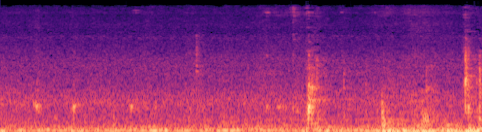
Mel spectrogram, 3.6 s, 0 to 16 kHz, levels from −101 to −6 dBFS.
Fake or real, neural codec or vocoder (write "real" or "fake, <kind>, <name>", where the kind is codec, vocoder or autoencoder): real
